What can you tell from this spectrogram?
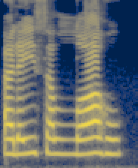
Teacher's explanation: ہم لفظ الجلالہ کو بھاری آواز میں پڑھیں گے کیونکہ اس سے پہلے والے حرف پہ زبر ہے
